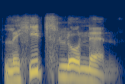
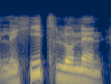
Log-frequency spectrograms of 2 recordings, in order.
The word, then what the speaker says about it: lehitlonen: Lehitlonen. Excuse me. Lehitlonen is to complain. Okay? This is a hard sound because we don't have in English many words with a tl.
